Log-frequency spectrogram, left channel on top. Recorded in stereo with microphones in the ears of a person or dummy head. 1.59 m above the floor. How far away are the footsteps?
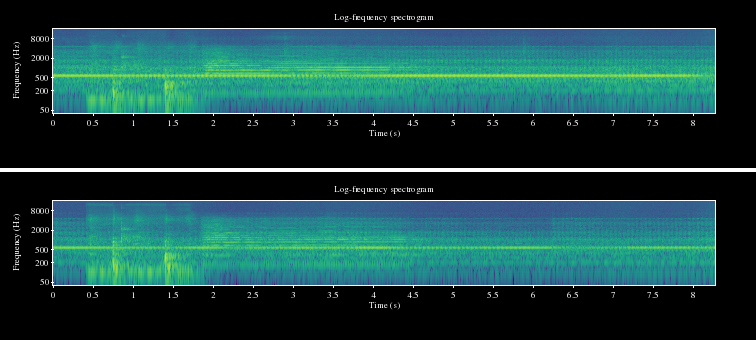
About 2.5 m.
